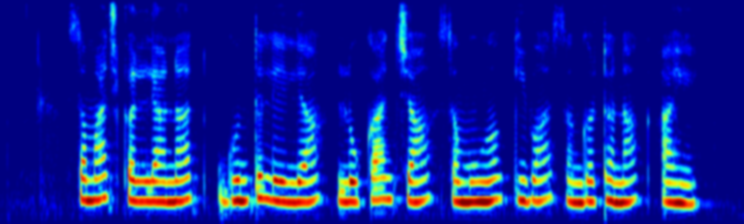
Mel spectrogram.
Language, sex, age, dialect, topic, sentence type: Marathi, female, 18-24, Varhadi, banking, statement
